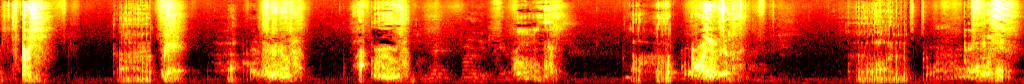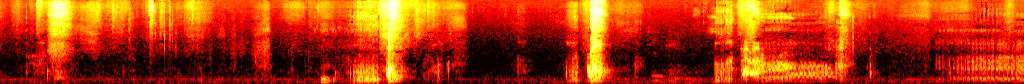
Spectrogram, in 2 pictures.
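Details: Lucy, a female Bulldog, upset at an impostor of herself in a picture, reacting with repeated growly barks and grumbles in bursts every second or two, mixed with a person talking to her indoors.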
